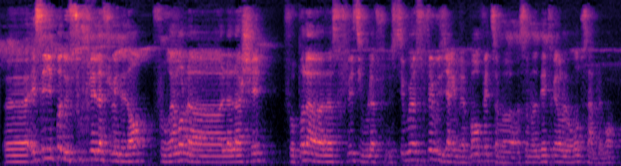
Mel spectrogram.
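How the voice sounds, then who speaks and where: A man's voice: mid-range voice, fairly quick, few pauses. Young man with a cold, echoey room. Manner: rambling, many fillers and restarts. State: has a cold. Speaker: vape tricks tutorial host. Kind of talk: casual how-to tutorial. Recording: echoey room, mic at a distance.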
